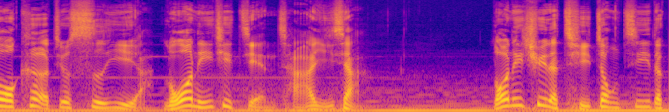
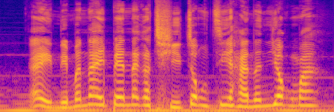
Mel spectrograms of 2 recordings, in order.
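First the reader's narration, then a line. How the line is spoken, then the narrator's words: Shouting. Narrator (Chinese): 文艺喊说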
